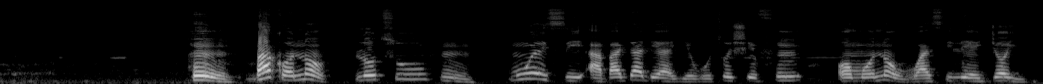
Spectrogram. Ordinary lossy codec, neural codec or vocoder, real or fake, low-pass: none; vocoder, 44.1 kHz, 128 mel bands every 512 samples, BigVGAN v2; fake; 14.4 kHz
